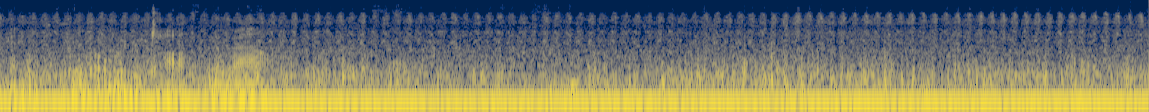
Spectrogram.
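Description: A helicopter on a solo training flight gives a constant loud engine and rotor drone close to the listener. Radio or cockpit talk comes faintly over it at the start.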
